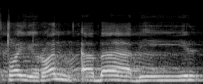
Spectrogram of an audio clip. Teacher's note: تنوین کے بعد حروف حلقی کے 6 حروف میں سے حمزہ آیا ہے تو وہاں پر بھی گناہ نہیں ہوگا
